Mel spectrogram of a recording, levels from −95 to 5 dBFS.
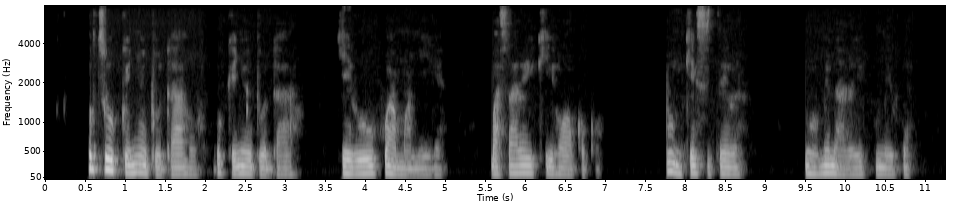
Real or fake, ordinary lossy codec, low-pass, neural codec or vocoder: real; none; none; none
